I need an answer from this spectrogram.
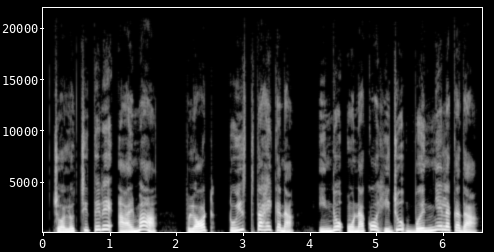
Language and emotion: Santali, surprised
